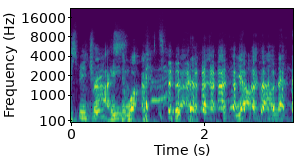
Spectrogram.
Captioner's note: laughing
